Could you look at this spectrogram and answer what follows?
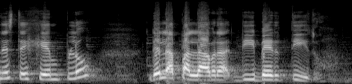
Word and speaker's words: divertido: Por ejemplo, dividido en sílabas tenemos divertido. Di es átona, no lleva acento. Ver es átona, tampoco está el acento ahí. Ti, ahí se ubica el acento, por eso es sílaba tónica.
